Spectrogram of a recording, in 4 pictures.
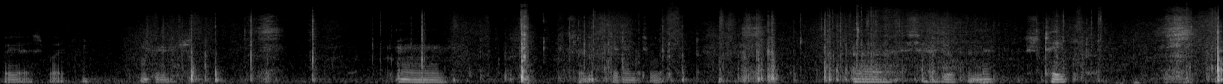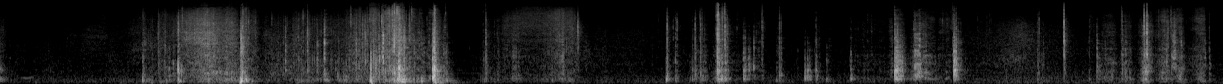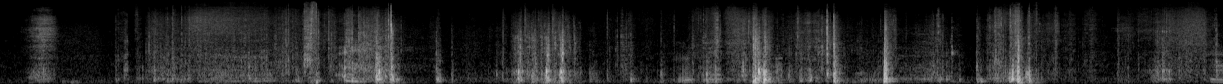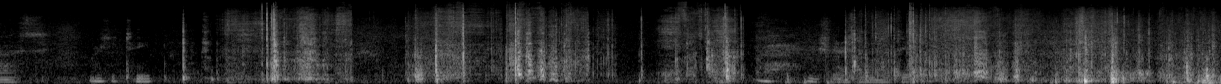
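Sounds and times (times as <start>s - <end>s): cardboard box being handled: 25.7s - 36.7s, 38.8s - 44.2s, 45.0s - 48.9s.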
